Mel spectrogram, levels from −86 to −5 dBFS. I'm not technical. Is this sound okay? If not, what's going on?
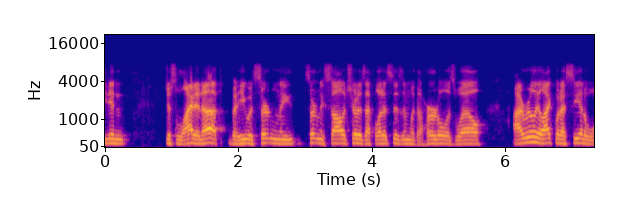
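Yes, it's fine: it's speech carried over an ordinary HD Voice phone connection, and there's nothing wrong with it to worry about.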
